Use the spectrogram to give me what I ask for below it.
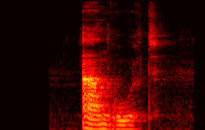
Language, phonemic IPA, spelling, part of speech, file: Dutch, /ˈanrurt/, aanroert, verb, Nl-aanroert.ogg
- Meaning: second/third-person singular dependent-clause present indicative of aanroeren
